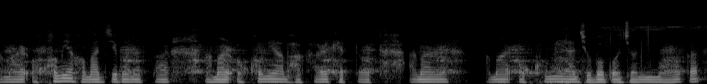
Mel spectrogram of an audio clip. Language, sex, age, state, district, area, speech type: Assamese, male, 18-30, Assam, Charaideo, urban, spontaneous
